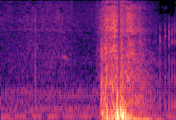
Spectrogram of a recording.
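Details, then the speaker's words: Speaker's own mechanical ventilator, heard while they talk during recovery from pneumonia last month: a single brief, low whooshing puff as it delivers a breath in a quiet room. "that noise you're hearing is my ventilator thank you for tuning in to only what you take with you presented my page Jers they were not my Star Wars Podcast May the force be with you"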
